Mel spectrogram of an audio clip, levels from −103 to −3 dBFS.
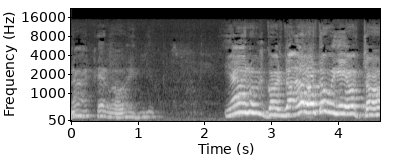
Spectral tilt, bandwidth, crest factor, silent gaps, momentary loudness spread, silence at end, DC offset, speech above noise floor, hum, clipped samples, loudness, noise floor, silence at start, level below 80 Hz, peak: -5 dB/octave; 14 kHz; 16 dB; none; 18 LU; 0 s; under 0.1%; 37 dB; none; under 0.1%; -14 LUFS; -52 dBFS; 0 s; -60 dBFS; 0 dBFS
